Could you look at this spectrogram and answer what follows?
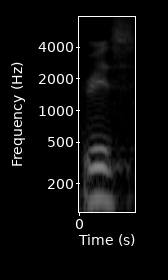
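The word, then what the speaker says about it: Dris: So it's spelled differently, but very similar. Okay. Dries.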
